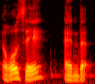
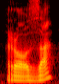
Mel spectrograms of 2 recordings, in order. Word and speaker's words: rosa: when it comes to the Italian pronunciation either you pronounce it rosa or you pronounce it rosa um the s in both cases it's a fricative but it is it using your vocal cords or not are they vibrating or not that depends on the region so in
